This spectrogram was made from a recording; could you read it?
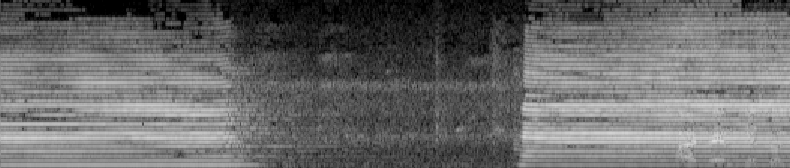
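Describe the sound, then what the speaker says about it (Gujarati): The Bandra-Veraval passenger train sounds its horn near Keshod station in the early morning: a long, loud blast, a rumbling pause of about two seconds, then a second sustained blast. "જો મિત્રો ટ્રેનનો વોરન સંભળાય"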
